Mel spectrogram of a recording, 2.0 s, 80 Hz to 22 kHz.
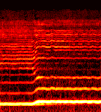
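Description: One long sung note held on a single pitch, stepping up to a higher held note about two-thirds of a second in, from a 1950s doo-wop vocal recording.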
